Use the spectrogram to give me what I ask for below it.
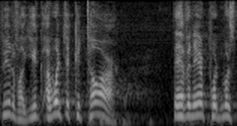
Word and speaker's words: Qatar: the airport in qatar which they say cutter i've always said qatar so what the hell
